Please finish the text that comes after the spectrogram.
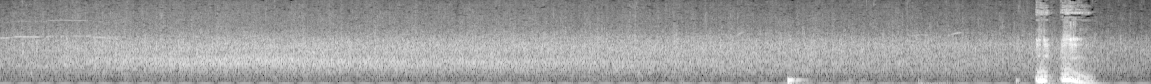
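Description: A small applause sound effect: a steady wash of light clapping that gradually thins out, followed by a few brief, sharper knocks near the end. No one speaks.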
